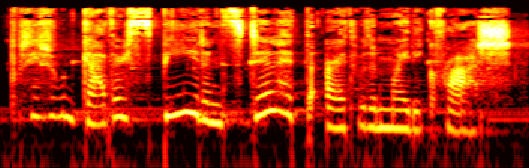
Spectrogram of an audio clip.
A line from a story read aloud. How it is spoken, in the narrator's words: sighed another young woman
